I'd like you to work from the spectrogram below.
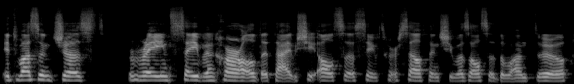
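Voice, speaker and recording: A woman co-hosts a podcast, chatting casually about books in an informal, sweary way packed with "like." Her voice sits on the low side, a bit bright, with fairly even intonation and a normal speaking speed.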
